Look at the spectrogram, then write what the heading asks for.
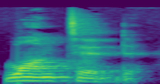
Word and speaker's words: wanted: sonido T o D, tenemos que añadir una sílaba extra. Esta sílaba extra va a ser ed. Si quiero decir querer, want, en el pasado, tengo que decir wanted.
